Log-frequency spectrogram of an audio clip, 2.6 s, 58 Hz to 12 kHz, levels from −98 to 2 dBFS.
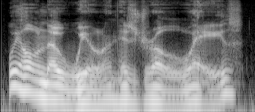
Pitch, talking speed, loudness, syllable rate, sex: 105 Hz, 190 wpm, -16 LUFS, 3.5 syllables/s, male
